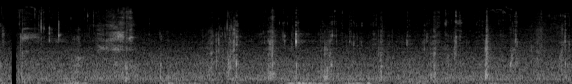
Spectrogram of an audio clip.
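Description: A person chewing a mouthful of rice and meat close to the microphone, with irregular small wet mouth clicks and smacks.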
